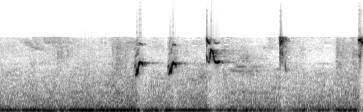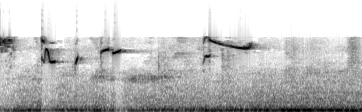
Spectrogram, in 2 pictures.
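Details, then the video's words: Oriental magpie-robin, a wild-caught bird, recorded as training song for caged birds: scattered clear whistles, quick upward and downward slurs and a long falling whistle near the end, over a constant low hum. "Masteran Suara Burung Kacer Liyar...!!!"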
